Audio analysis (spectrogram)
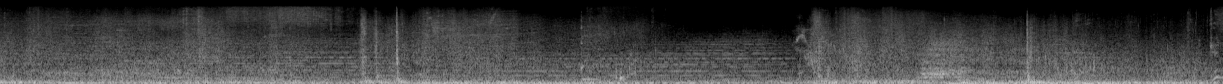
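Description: Repeated Confringo explosive spell blasts from Hogwarts Legacy, a series of loud booming bursts and crashes scattered across several seconds over a dense, noisy combat background.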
